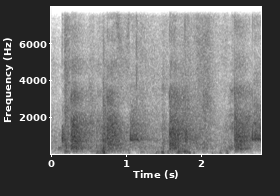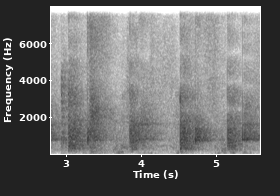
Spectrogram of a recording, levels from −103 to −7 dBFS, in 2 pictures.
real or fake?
real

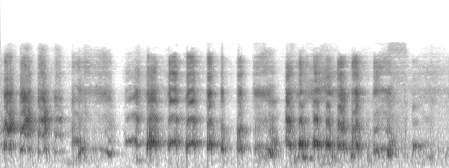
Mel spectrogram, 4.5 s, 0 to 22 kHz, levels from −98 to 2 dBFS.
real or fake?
fake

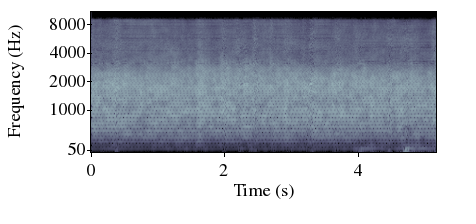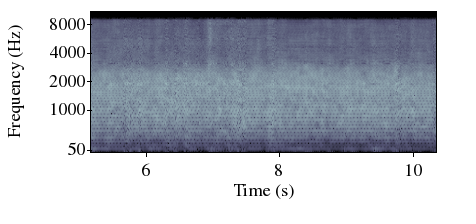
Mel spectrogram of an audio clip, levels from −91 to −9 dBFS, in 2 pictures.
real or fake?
fake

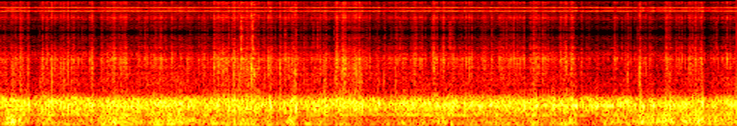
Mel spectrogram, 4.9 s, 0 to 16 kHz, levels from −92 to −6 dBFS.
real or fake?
real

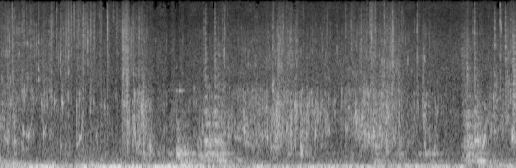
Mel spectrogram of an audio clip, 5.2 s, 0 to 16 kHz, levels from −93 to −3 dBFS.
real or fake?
real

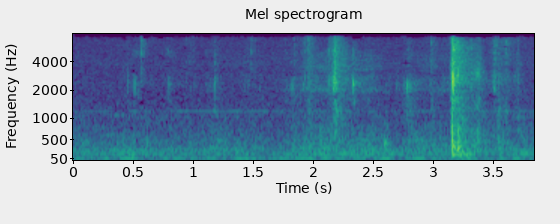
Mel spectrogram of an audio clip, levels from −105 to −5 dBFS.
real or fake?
real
